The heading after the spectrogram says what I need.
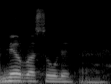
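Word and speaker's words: مِن رَّسُولٍ: So what will be the pronunciation? Mir Rasul. Mir rasulin.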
